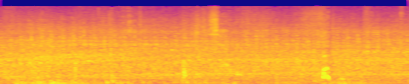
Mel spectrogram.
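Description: A man's short sobbing cry about three seconds in, over a steady background hiss and low rumble.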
